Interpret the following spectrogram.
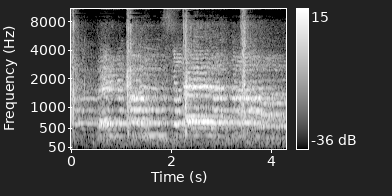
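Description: A Fijian rugby league team singing together in harmony in long held chords, with a sharp hit about once a second.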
